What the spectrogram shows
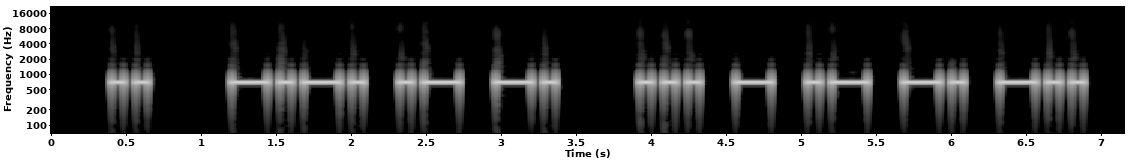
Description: Morse code, heard as a keyed tone, about 15 wpm, 700 Hz. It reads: I CAN STAND
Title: Sentences from Top 1000 Words - Review Part 2 - 15wpm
